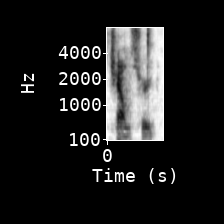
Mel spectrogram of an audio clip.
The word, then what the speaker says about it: Chelmsford: Apparently, they do things differently up in Chelmsford. Is that how it's pronounced? It's Chelmsford.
